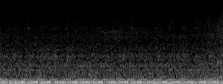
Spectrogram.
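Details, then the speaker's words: 1977 Ford Bronco Ranger, frame-off restored, 302 V8, 3-speed manual, about 41,260 miles, dual exhaust; fires right up, deep even exhaust pulse with steady rhythm, mild tone, no ticks or knocks; clean normal idle. "Nice sound from the dual exhaust. Nothing obnoxious, but nice little tone. Fires right up."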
